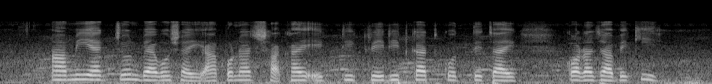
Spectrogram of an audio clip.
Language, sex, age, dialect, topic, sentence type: Bengali, female, 25-30, Northern/Varendri, banking, question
